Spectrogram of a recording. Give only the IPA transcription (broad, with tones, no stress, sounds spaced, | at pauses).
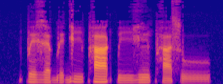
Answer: p e˨ ɣ ɛ˨ b e˨ ɡ iː˦˨ pʰ aː˦ k͡p iː˨ ɣ ĩ˦˨ pʰ a˨ s uː˨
